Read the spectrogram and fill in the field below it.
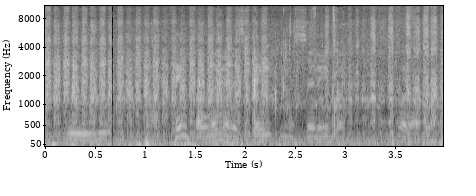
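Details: A male Staffordshire Bull Terrier pack chatting during a long evening at the park: steady heavy panting underneath short, wobbling whine notes that twist up and down in the middle of the clip.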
